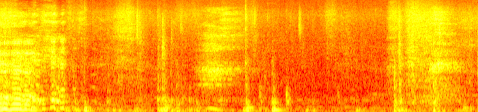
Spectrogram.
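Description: Scattered light knocks and shuffles from actors moving about a small stage and handling props, with a short voice at the start and faint voices in between, in a small, lively room.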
